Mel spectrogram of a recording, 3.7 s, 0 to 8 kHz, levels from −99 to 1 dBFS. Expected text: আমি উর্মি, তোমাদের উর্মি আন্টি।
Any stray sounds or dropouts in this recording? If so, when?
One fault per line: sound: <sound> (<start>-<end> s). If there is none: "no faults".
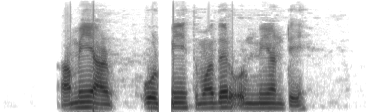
sound: dropout (1.6-1.7 s)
